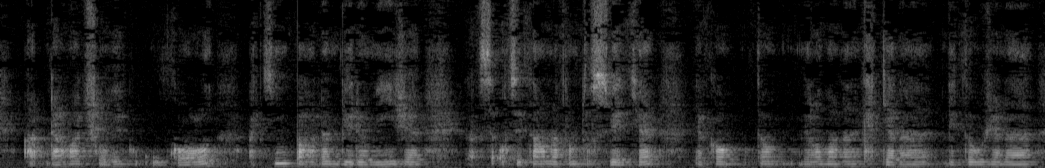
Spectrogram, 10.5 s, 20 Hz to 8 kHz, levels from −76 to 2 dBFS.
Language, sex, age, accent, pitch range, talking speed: Czech, male, 40-59, native, 105-115 Hz, 110 wpm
